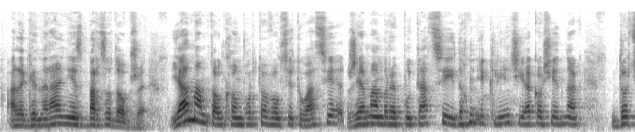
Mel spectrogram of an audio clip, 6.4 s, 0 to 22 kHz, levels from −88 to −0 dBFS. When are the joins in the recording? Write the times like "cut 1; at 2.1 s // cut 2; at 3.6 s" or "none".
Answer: cut 1; at 1.7 s // cut 2; at 3.4 s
